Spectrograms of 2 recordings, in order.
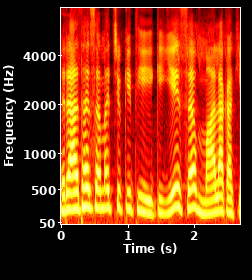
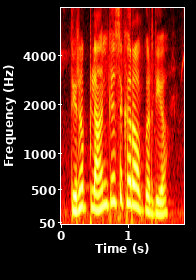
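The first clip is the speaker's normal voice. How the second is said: plain reading voice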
